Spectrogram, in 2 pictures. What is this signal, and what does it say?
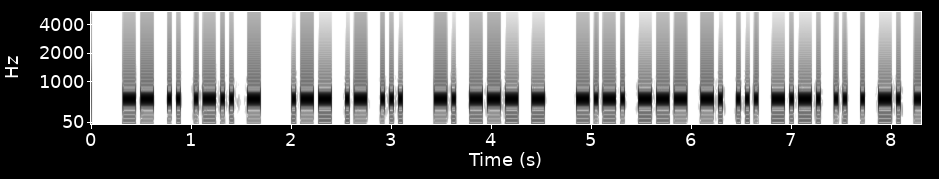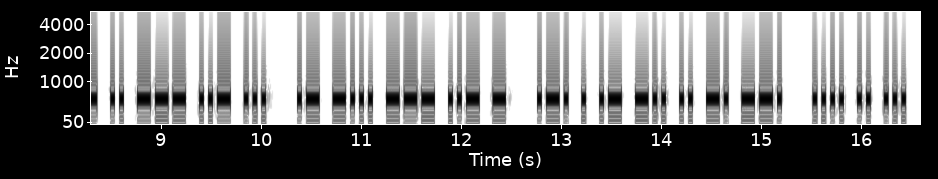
Morse code, heard as a keyed tone, about 27 wpm, 600 Hz. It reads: MILT WAS NOT CONSCIENTIOUS ABOUT READING HIS
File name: Never 0027wpm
